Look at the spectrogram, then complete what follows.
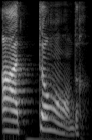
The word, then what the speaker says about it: attendre: They are attendre. It is to wait. Attendre. We have a en sound.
